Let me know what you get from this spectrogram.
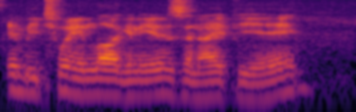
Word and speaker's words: Lagunitas: And then under Lagunitas, it tells you how to pronounce it, but just says, say Lagunitas.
